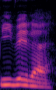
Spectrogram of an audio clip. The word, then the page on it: pivelar: pivela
